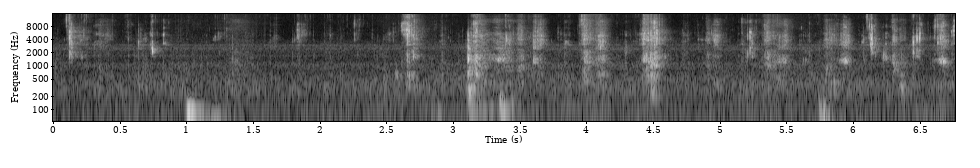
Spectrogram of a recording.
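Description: Eating sounds from a plate of stir-fried instant noodles with chicken and fried egg: chewing and biting, with irregular short smacks and clicks.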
